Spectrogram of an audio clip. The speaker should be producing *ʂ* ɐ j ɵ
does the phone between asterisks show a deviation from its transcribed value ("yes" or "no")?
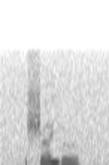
no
